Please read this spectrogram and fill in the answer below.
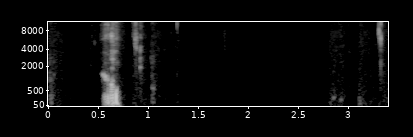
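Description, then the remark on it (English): A person chewing on ice: one loud crunch as a chunk of ice is bitten, followed by a few faint crackles and clicks. Mostly quiet, with another small crunch at the very end. “Chewing on ice.”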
